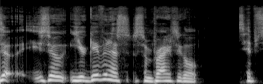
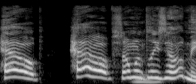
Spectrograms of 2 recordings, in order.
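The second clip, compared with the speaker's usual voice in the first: put-on, very high, loud shouting; 12 semitones higher than usual. Telling a story of a sage clinging to a pillar, retelling a yell for help. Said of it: "starts yelling".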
